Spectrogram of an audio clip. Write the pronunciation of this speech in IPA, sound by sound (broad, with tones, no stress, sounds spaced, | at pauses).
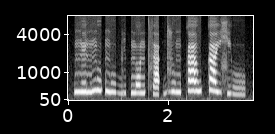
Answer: ŋ ẽ˦ n ŋ o˦ ʔ ŋ u˧ b i˨ p̚ n̪ ɔ˧ n t͡s a˨ ʔ d͡z u˥˧ ŋ k a˦ w k a˥˧ j ɕ j u˨˩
